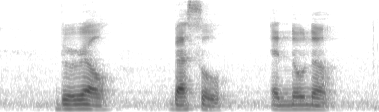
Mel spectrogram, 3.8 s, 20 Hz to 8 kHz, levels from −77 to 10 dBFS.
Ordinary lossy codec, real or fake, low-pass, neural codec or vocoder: none; real; none; none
